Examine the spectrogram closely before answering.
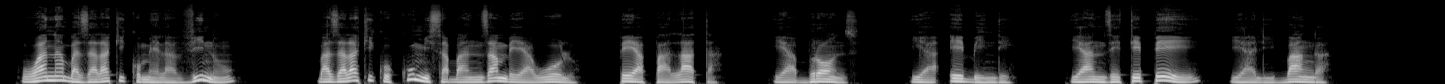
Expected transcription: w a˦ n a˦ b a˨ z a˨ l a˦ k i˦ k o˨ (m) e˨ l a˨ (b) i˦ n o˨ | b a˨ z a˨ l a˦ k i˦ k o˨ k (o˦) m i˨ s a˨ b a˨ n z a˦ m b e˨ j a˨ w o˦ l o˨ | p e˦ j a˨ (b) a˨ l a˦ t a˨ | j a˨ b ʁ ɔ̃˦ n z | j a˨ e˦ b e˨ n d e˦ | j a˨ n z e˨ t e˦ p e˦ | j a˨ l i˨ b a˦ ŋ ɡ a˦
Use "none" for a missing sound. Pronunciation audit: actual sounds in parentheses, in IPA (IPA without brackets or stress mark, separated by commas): m, v, u˦, p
